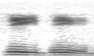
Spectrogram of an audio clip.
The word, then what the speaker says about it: DxD: want to call it just DD they don't pronounce the X at all well listen wow okay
